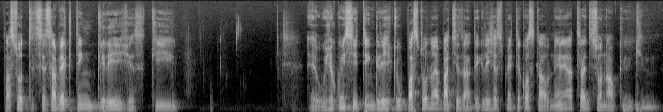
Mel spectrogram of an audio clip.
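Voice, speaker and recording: A man's voice: mid-range voice, moderate pace, darkish tone. A man with a Brazilian Portuguese accent, hosting a podcast and asking a pastor questions. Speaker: podcast host. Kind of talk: interview questions.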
